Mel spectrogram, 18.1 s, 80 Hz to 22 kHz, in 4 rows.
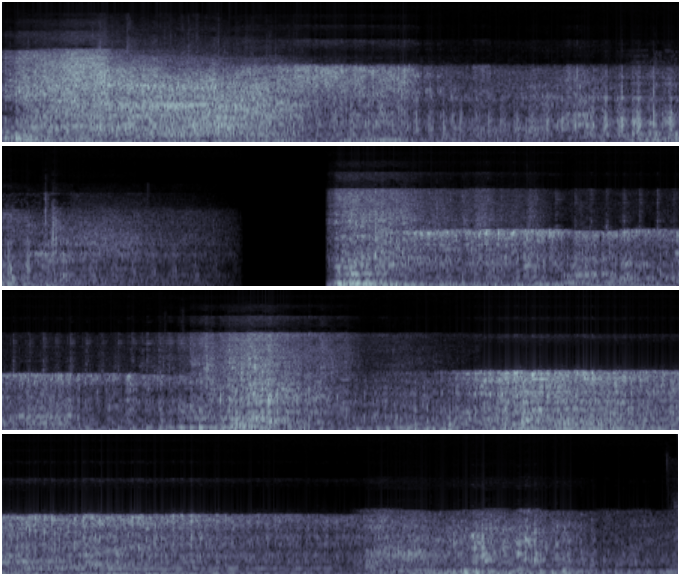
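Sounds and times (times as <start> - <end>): rumbling monster growl: 6.7 - 18.0.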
